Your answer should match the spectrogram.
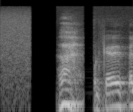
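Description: A half-second burst of TV-static hiss that cuts off, then after a short silence a man's voice: a brief vocal sound about a second in, followed by speech.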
